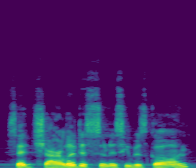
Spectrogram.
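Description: A woman narrating a classic novel as an audiobook in a measured, formal storytelling manner. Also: low voice, gravelly, warm tone, breathy edge, soft background music. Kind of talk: scripted literary narration.

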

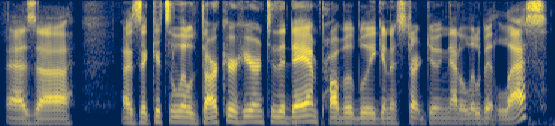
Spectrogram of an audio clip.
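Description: A man in his late twenties, cold, vlogging from inside a small tent on a snowy summit in a thoughtful, candid, self-deprecating way, with halting restarts. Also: lowish voice, fairly even intonation, smooth, no echo, studio quality. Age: late 20s. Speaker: outdoor filmmaker. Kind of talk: casual reflective vlog narration.

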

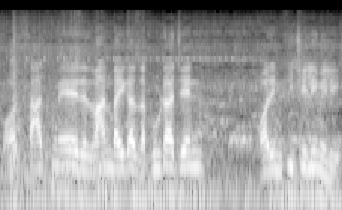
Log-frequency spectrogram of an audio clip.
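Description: A man's voice: mid-range voice, fairly even intonation, unhurried. Guy doing live commentary on a phone, noisy street all around. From Pakistan. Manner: chatty, greets viewers by name, repeats mashallah. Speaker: livestream host. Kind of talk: live commentary, greeting viewers. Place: city street outdoors. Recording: busy street noise and crowd chatter.

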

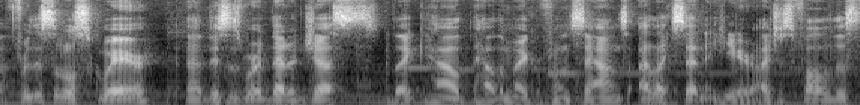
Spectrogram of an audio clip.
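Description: A man in his thirties giving a casual, informal software tutorial, explaining step by step at a close desk microphone. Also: lowish voice. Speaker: tutorial host. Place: indoors at a computer desk.

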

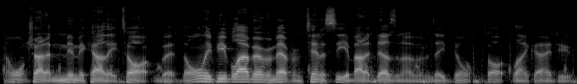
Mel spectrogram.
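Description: A man's voice: low voice, animated, fast talker, slight background noise. A man from Florida chatting casually on a live game stream, answering viewers between gameplay remarks. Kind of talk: casual live-stream chat while playing.

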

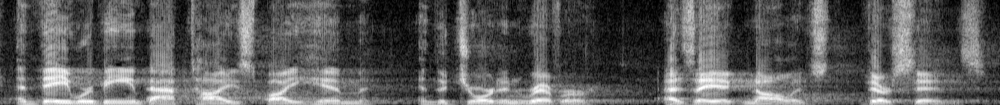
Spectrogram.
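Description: An older man, a deacon, giving a solemn, measured and formal Gospel reading. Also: medium pitch. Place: large church indoors, at the pulpit. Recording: long hall reverb.

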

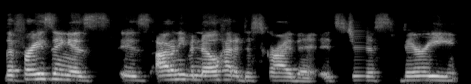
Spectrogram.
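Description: A woman's voice: mid-range voice, level tone, normal speed, a bit bright, low-quality recording. A young woman who is a country singer, talking with a podcast host in a friendly, chatty way with frequent fillers, from a room at home over a video call. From Texas. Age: young adult. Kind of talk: casual interview chat. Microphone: video call, webcam.

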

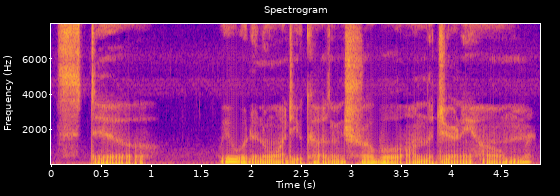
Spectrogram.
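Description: A man playing a dominant, seductive villain prince who uses dark magic, slow and silky in an intimate audio roleplay, often dropping to a whisper. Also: huge pitch swings, heavily acted. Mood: sly, menacing. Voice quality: very deep, gravelly, breathy, often whispering. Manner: slow, commanding, silky, lingering pauses.

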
